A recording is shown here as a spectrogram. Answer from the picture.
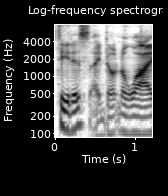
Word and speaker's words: Tidus: It's pronounced Tidus. I don't know why. It looks like it's said Titus, but it's really?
